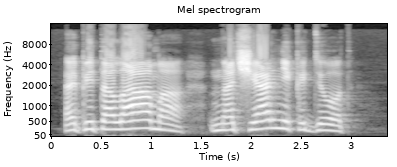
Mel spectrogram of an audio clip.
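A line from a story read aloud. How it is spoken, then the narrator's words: Loud announcement. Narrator (Russian): громко сказал Валька Корзубин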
